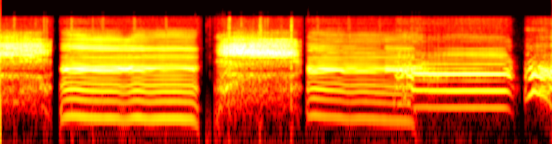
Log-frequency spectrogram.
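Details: Donkey braying loudly, a harsh see-saw of long tonal inhale and exhale notes alternating about once a second, with brief gasping breaks between phrases; described as unique, loud and unpleasant to hear.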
